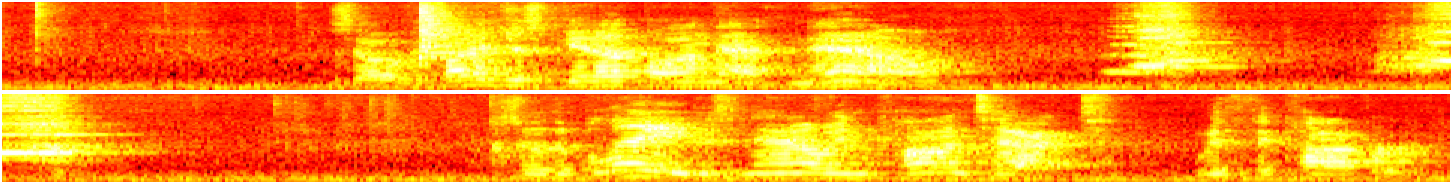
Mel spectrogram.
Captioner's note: squeek, squeek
